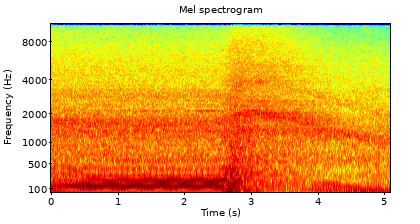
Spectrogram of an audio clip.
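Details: Peterbilt truck diesel after turbo failure, before intercooler cleaning or replacement: settles from fast run into even, steady idle, no knocks or rattles; good oil pressure, engine sounds healthy.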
